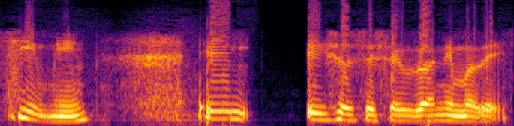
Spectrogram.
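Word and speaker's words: Szymin: David Seymour, que su verdadero apellido era Chimin, sí, y como se pronunciaba de una manera especial, porque era una SZY, lo que empezaba, Chimin, y se pronunciaba Chimin, él hizo ese seudónimo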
